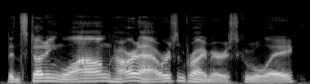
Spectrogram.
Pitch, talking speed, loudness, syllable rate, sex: 120 Hz, 175 wpm, -15 LUFS, 4.3 syllables/s, male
